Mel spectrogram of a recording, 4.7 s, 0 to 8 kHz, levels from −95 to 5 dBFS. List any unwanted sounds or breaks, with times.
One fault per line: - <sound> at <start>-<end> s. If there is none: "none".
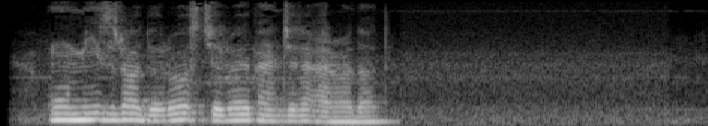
none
